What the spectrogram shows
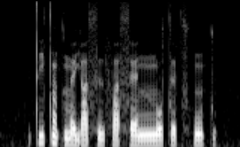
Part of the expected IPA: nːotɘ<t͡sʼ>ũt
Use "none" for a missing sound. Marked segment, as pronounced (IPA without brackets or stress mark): t͡sʰ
